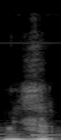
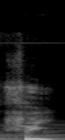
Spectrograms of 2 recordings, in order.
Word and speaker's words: 水: milieu qui coupe et ça se prononce mise ou semi mais il se servir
